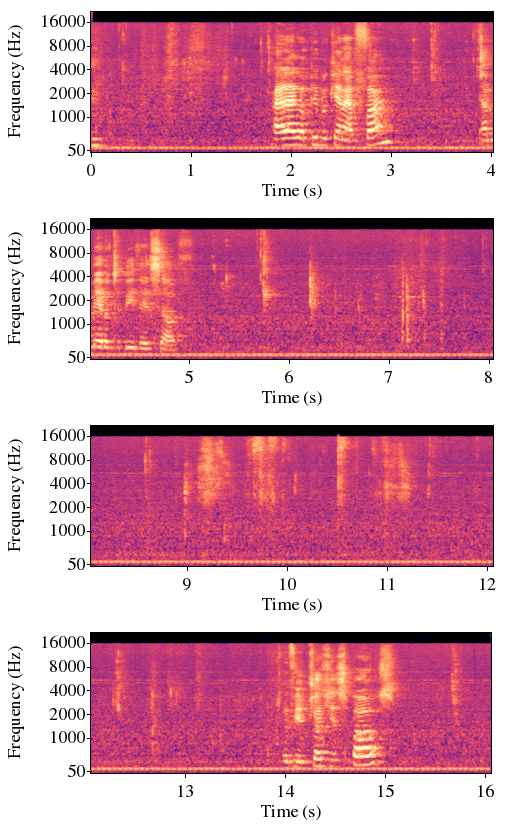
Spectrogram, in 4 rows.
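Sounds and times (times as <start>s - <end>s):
steady low hum: 0.0s - 16.0s
person chewing food: 3.2s - 3.9s, 5.1s - 14.0s, 15.5s - 15.9s
wet mouth clicks and smacks: 5.2s - 6.3s.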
